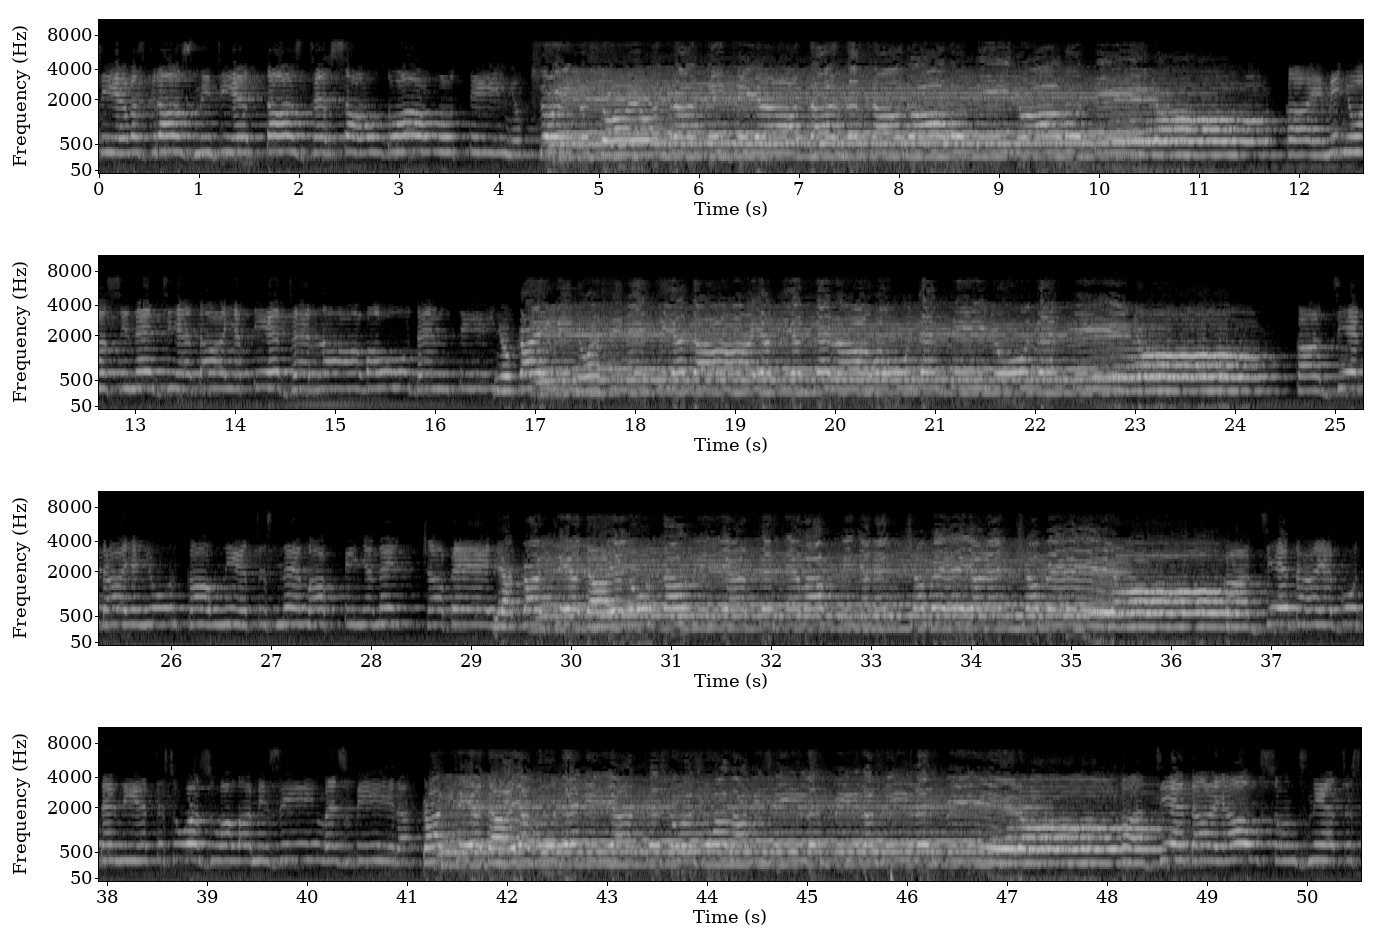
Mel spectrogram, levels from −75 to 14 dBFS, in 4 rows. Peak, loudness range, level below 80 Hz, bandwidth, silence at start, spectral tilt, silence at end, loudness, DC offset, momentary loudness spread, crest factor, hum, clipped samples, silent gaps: -6 dBFS; 9 LU; -56 dBFS; 7.2 kHz; 0 s; -4 dB/octave; 0 s; -21 LUFS; under 0.1%; 13 LU; 16 dB; none; under 0.1%; none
